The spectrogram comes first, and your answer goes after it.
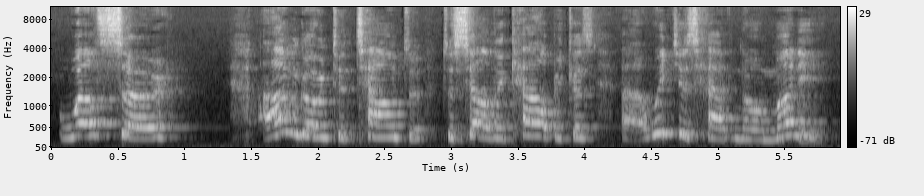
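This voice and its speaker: A man voicing a poor, naive young boy who stammers and gushes with excitement. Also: very high-pitched, measured pace, recorded from a distance, voice pushed up. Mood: earnest. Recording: echoey room, voice off-mic.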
